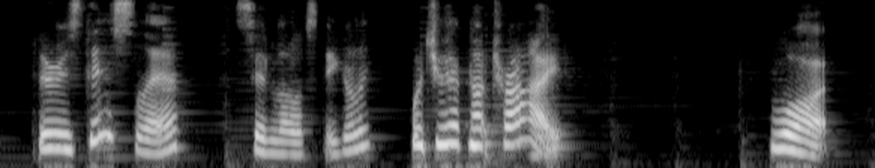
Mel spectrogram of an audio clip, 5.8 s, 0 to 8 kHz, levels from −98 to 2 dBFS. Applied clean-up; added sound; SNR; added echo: neural mask model DeepFilterNet 3.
